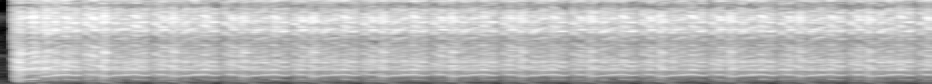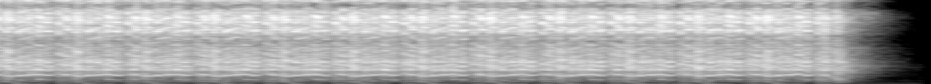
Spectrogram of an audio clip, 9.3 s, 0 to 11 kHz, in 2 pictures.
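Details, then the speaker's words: 2004 Yamaha YFZ450 ATV after rebuild with new exhaust, repeated first-start cranking: fast even churning about three beats a second, not catching; dry engine with new oil filter, no oil yet at head priming bolt. "That seems like a lot of cranking. But then again, we do have a new oil filter. I mean, the engine's completely dry."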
